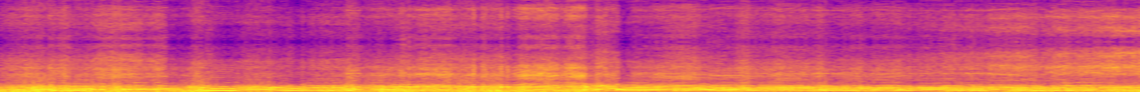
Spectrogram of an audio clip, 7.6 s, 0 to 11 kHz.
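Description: Honda CR125 125 cc single-cylinder two-stroke motocross engine revving hard under racing throttle, its pitch wobbling as the throttle is worked, with a deep swoop down and back up about four seconds in.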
